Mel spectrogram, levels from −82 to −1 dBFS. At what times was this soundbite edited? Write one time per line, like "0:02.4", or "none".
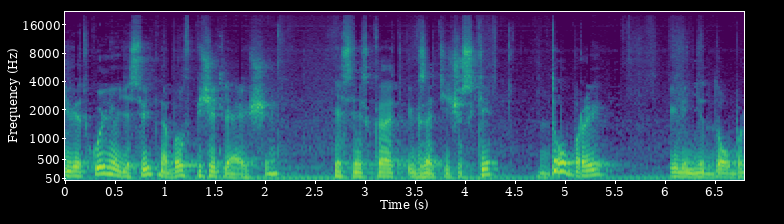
none

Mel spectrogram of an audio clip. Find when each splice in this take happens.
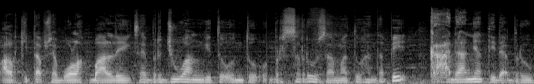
0:01.4
0:02.7
0:04.2

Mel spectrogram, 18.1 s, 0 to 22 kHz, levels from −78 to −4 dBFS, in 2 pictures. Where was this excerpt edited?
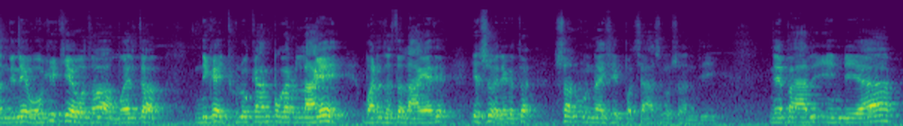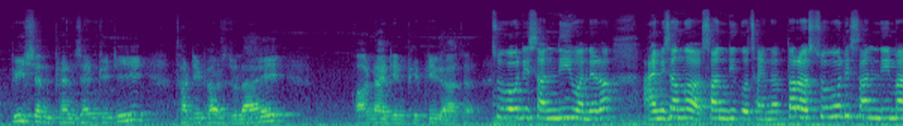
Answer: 0:14.0

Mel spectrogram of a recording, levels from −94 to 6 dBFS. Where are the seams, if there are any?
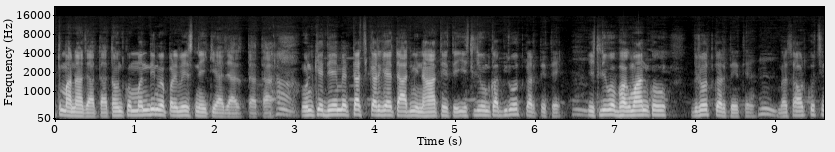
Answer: none

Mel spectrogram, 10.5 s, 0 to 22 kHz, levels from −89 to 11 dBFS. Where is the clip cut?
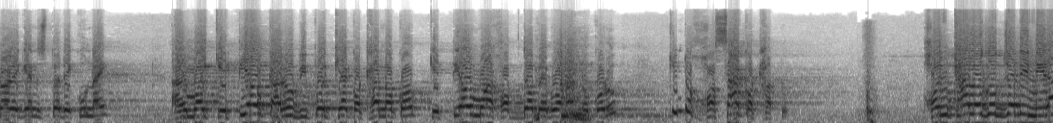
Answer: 0:08.6

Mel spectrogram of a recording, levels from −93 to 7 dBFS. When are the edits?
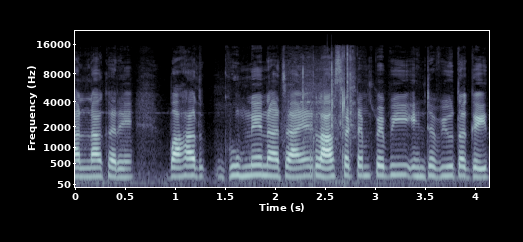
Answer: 0:02.4

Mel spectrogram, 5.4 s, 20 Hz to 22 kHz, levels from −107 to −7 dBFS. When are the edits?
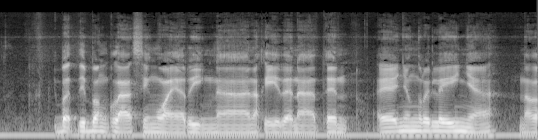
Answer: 0:03.6

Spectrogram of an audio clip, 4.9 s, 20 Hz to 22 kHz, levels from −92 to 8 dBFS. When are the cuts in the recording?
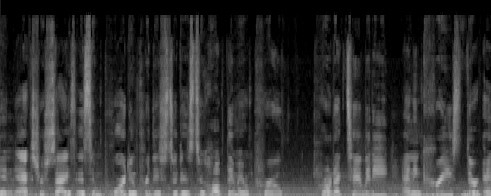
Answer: none

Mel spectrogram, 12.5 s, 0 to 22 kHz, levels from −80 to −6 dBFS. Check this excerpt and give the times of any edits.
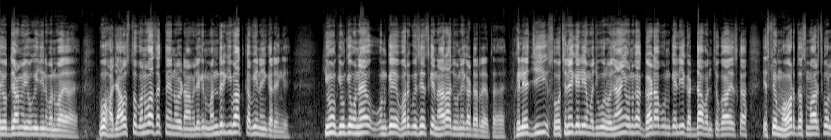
0:01.3
0:07.7

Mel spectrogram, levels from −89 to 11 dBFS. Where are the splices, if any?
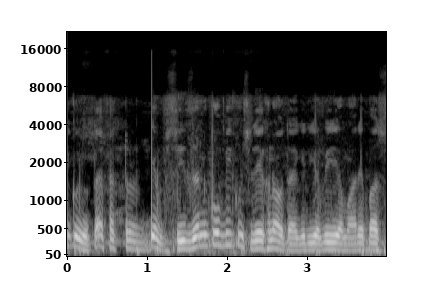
0:01.0

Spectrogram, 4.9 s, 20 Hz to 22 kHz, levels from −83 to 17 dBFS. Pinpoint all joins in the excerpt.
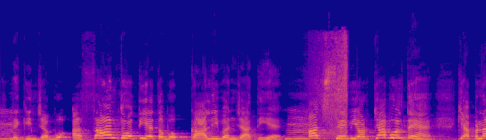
0:03.1

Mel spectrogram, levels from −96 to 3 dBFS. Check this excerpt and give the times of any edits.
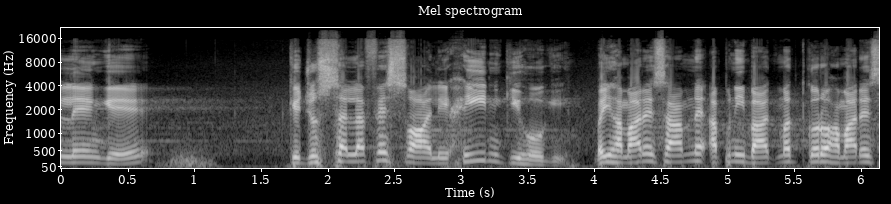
0:03.8

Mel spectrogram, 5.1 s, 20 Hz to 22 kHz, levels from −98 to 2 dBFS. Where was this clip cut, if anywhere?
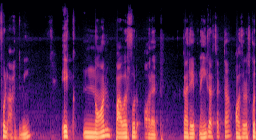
none

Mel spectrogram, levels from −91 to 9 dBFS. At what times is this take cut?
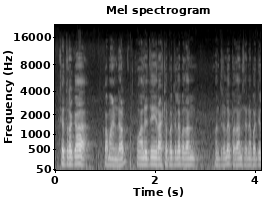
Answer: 0:01.5

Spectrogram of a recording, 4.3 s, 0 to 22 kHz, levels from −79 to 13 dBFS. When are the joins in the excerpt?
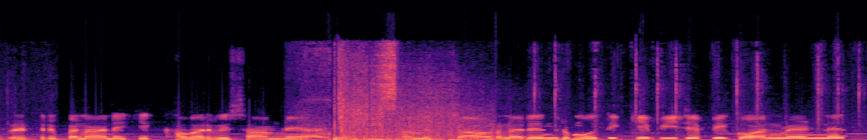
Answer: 0:01.7

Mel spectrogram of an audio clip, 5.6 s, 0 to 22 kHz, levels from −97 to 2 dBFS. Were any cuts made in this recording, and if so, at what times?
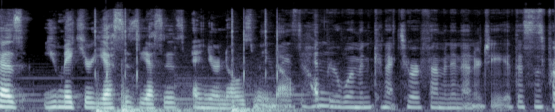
0:03.0

